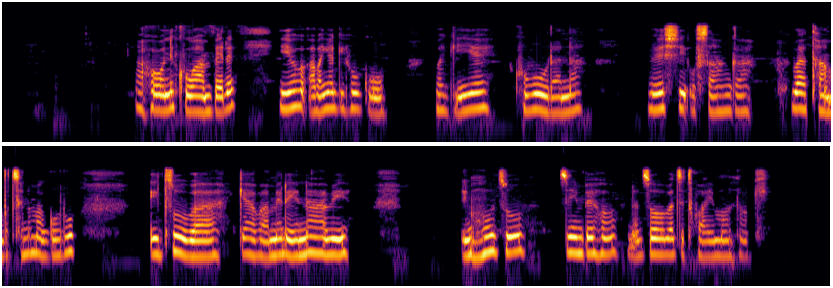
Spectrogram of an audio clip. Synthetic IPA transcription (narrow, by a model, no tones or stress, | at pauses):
aho̞nikʰuwaːmbe̞ɾe̞ijo̞ʔaβaɲaɡiɦuɡu | βaɡiːje̞ | kʰuβuɾana | βe̞ːʃiʔusaːŋɡa | βatʰaːmbut͡se̞namaɡuɾu | izuːβaɾɟaːβame̞ɾe̞je̞naːβi | ŋuzu | z̥iːmbe̞ɦo̞na̰zo̞βazitwaːjemuːn̥hokʰi̥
